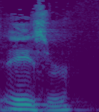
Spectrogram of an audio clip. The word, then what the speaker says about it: ezer: In your notes, I've included just a little clip about the helper, the Ezer. Actually, the right pronunciation is Azer, but I've always, not Jewish, so I mispronounce it.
